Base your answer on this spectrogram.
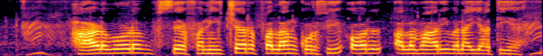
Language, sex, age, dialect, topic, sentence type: Hindi, male, 18-24, Kanauji Braj Bhasha, agriculture, statement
